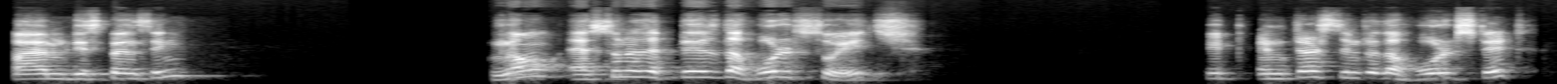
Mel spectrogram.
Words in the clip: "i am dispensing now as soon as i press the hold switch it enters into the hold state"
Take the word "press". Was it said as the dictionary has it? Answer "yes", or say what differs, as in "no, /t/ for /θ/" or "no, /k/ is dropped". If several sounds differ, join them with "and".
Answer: no, /l/ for /ɹ/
